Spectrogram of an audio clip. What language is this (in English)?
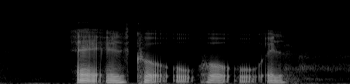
Danish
